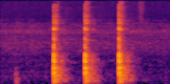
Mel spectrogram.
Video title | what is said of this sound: Ocean Acidification | here you have a full clam shell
